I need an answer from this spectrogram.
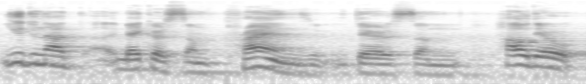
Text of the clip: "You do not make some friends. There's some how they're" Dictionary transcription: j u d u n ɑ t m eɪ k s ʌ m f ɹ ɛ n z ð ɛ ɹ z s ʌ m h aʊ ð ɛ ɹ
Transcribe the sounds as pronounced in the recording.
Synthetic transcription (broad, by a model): j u d u n ɑ t m eɪ k s ʌ m p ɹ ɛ n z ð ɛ ɹ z s ʌ m h aʊ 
